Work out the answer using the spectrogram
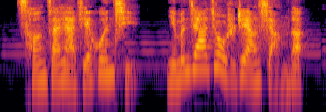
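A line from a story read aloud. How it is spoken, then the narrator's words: Furious husband. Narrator (Chinese): 丈夫怒火中烧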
